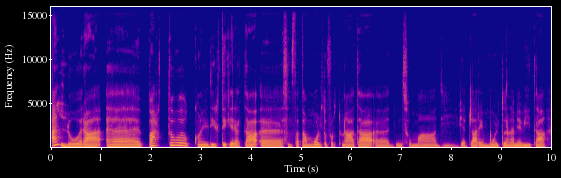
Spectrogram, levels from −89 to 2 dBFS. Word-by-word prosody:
Allora, 175 - +4
ehm 185 -1 +2 0.4
parto 275 +1 +2
con 180 -2 -1
il 175 0 +2
dirti 205 +3 0
che 195 -2 -2
in - - +4
realtà, 185 +5 +2
ehm, 160 0 0
son 185 +3 -6
stata 175 0 -3
molto 195 +4 -1
fortunata, 175 -2 -1
ehm, 155 -1 -6
insomma, 155 -2 -5
di 145 -1 -15
viaggiare 150 0 -2
molto 165 +2 -2
nella 160 -2 -1
mia 160 0 0
vita 175 +7 +1
175 Hz, 130 wpm, -23 LUFS, 160-190 Hz, 0.4 s, Allora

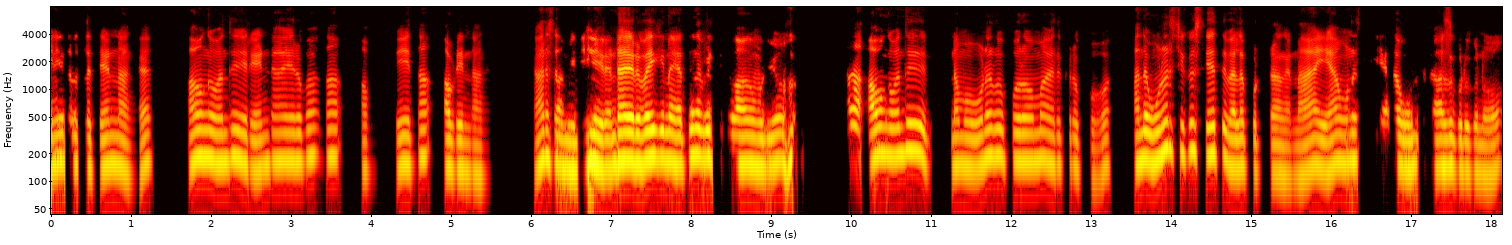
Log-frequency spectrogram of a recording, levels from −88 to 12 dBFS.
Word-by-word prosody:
இணையதளத்தில 155 -1 -2
தேடுனாங்க. 145 -5 -2 0.7
அவுங்க 180 +1 +2
வந்து 165 +3 -1 0.2
ரூ.2000 165 +4 -2 0.2
தான் 185 0 -2 0.3
அதுவே 135 +3 -8 0.2
தான் 185 0 -3 0.2
அப்டின்னாங்க. 130 -4 -3 0.6
யாருசாமி 155 -4 +1
நீ 155 +2 +2 0.2
ரூ.2000க்கு 170 +3 +7
நான் 160 -2 +4
எத்தனை 185 +5 +2
பேருக்கு 175 -1 -1
வாங்க 155 0 +3
முடியும்? 150 +2 +1 0.8
ஆ - - +2 0.2
அவுங்க 190 +2 +3
வந்து 205 +3 +1 0.5
நம்ம 150 0 -2 0.2
உணர்வு 185 +3 0
பூர்வமா 165 +1 -1
இருக்கறப்போ, 145 -6 -11 0.5
அந்த 165 +3 +3
உணர்ச்சிக்கும் 205 +1 0
சேர்த்து 190 0 +1
வெல 145 0 +2
போட்டுடாங்க. 125 -3 -6 0.2
நான் 135 +4 0 0.2
என் 160 +1 -1
உணர்ச்சிக்கு 165 -2 -6
ஏண்டா 155 +2 -5
உனக்கு 145 +1 -3
காசு 140 +1 +1
குடுக்கணும். 130 -1 -3
155 Hz, 120 wpm, -21 LUFS, 140-175 Hz, 0.8 s, ரூ.2000க்கு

